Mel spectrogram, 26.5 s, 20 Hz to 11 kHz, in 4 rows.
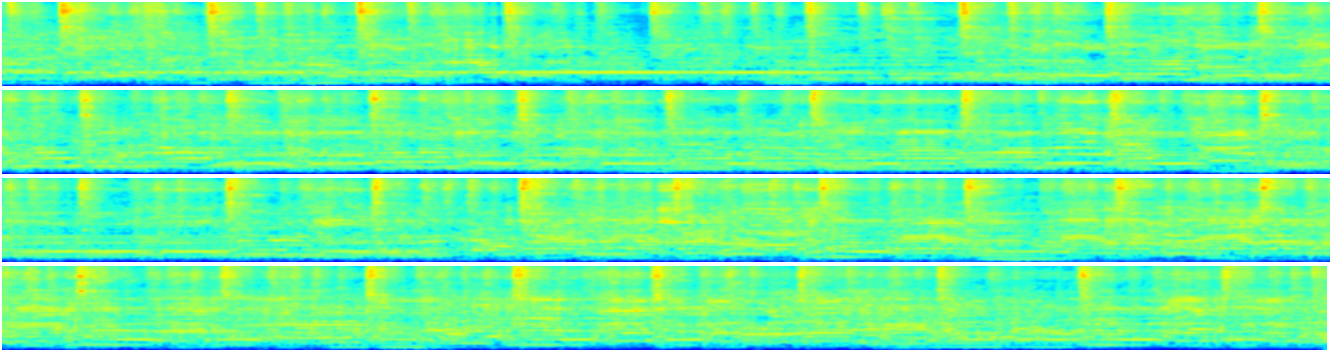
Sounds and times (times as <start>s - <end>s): Violin, fiddle: 0.0s - 26.5s.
